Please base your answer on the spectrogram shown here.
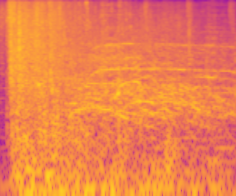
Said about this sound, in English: Daedalus ducked as the wall exploded into brilliant purple and orange flames.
